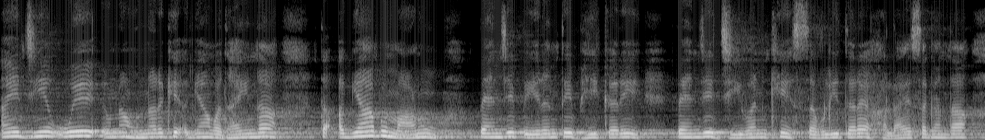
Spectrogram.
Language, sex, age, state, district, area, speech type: Sindhi, female, 30-45, Rajasthan, Ajmer, urban, spontaneous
